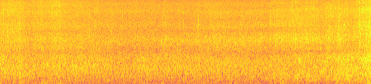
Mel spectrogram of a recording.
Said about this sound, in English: You're here in Maui looking out at the big blue ocean.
